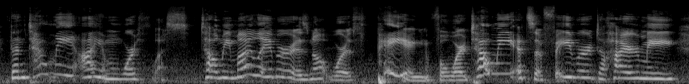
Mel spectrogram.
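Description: A woman's voice: sits high, a little hiss or hum. Young woman from Sweden, spoken word. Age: 20s. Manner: halting, many fillers and restarts in the talk; rhythmic, repeated refrains in the poem. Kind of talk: personal talk and spoken word poem.

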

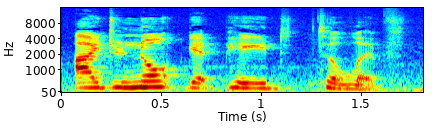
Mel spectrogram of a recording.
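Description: A woman's voice: fairly high pitch, moderate pace, a bit bright, slight background noise. A woman in her twenties from Sweden, talking with many fillers and restarts, then reciting a spoken word poem built on repeated refrains. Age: 20s.

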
